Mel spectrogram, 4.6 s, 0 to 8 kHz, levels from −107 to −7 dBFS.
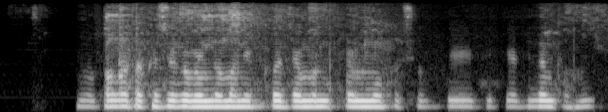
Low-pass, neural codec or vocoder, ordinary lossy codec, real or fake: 7.2 kHz; codec, 16 kHz, 16 kbps, FunCodec, trained on Chinese and English, 50 frames a second; MP3, 64 kbps; fake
